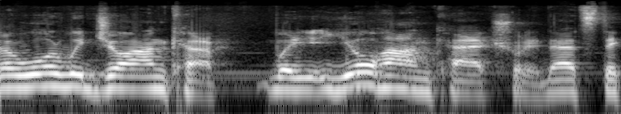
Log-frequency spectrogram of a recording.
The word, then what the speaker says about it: Johanka: Well, Johanka, actually. That's the correct pronunciation.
